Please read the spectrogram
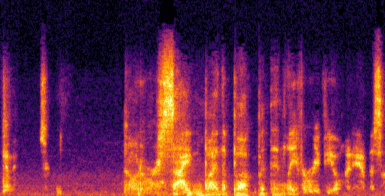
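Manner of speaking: conspiratorial, hushed whisper like a TV host. Imitating the recipe secret guy from fast food videos: imitating a whispering TV host. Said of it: "why are we whispering?".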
